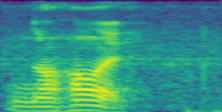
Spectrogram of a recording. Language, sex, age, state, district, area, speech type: Assamese, male, 45-60, Assam, Lakhimpur, rural, read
